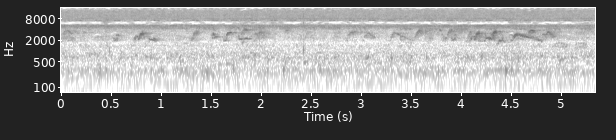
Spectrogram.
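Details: Wild-caught red-whiskered bulbul delivering its fast running song, rapid slurred chirps strung together in quick phrases, somewhat faint beneath a constant high-pitched insect drone.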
